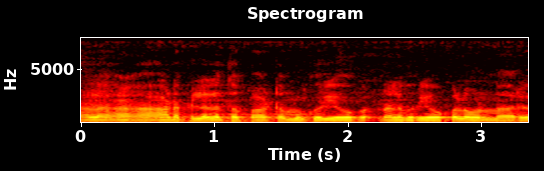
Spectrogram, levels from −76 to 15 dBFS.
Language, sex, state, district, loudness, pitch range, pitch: Telugu, male, Andhra Pradesh, Guntur, -14 LUFS, 115-125 Hz, 120 Hz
